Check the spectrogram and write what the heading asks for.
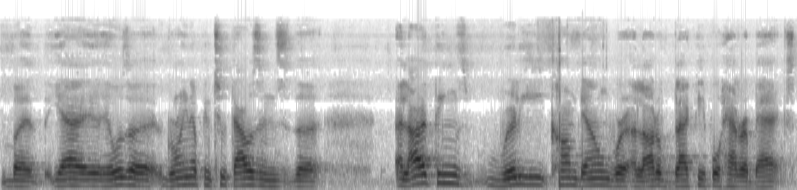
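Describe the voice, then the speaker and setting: In a low-quality recording, a young man's mid-range voice comes out slow and a little mellow. He's a Southern California vlogger telling stories in a rambling, casual monologue full of profane street talk and fillers.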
